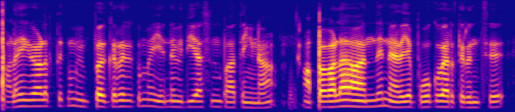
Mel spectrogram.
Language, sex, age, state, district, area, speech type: Tamil, male, 18-30, Tamil Nadu, Erode, rural, spontaneous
